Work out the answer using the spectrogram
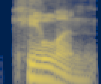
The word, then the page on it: kulan: American English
